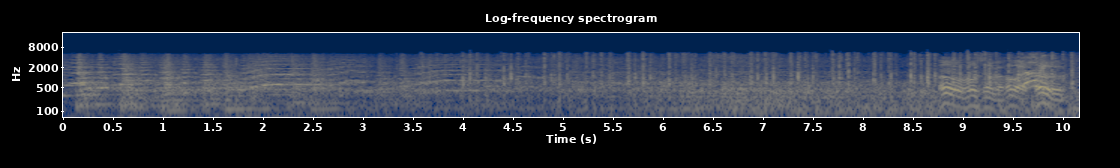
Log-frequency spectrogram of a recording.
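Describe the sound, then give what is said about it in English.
Horse hooves clip-clop in a steady, continuous rhythm as a horse is ridden double, mixed with bird chirps and a busy outdoor backdrop, while voices talk intermittently over the sounds. “I'll ride double on my horse.”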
